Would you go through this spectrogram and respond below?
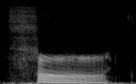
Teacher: this word F-O-R, most of the time we just say fur. No vowel, just the F and then the R. Fur. Now there are students who are capable of making a beautiful R, but they make a weak R.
